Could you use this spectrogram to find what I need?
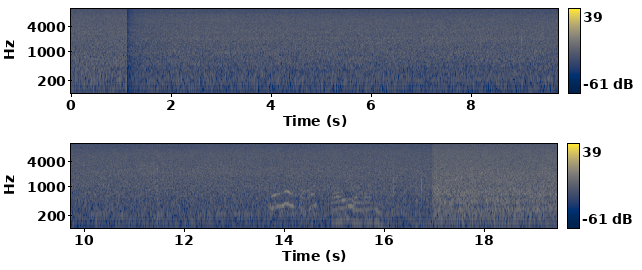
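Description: Wind rustles steadily through the leaves of trees outdoors.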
